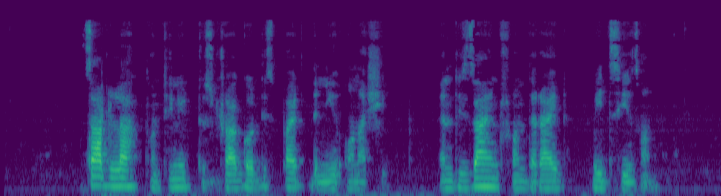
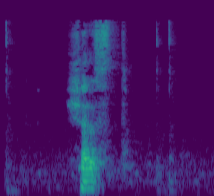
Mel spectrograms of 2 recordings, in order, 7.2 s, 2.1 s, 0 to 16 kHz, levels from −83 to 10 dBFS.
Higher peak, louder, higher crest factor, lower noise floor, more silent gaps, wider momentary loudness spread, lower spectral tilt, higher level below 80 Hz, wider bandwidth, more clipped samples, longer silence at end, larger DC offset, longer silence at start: first, -6 dBFS vs -12 dBFS; about the same, -28 LUFS vs -28 LUFS; about the same, 22 dB vs 22 dB; about the same, -67 dBFS vs -66 dBFS; neither; second, 15 LU vs 26 LU; first, -5.5 dB/octave vs -3 dB/octave; first, -56 dBFS vs -62 dBFS; about the same, 11.5 kHz vs 12 kHz; neither; second, 0.65 s vs 0.9 s; neither; first, 0.85 s vs 0.65 s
